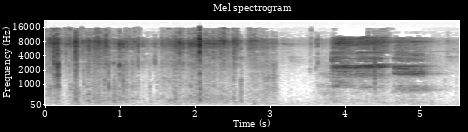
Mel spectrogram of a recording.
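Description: Scattered crackling and rustling, then near the end a single short red junglefowl crow of about a second, in two parts, the second lower in pitch.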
